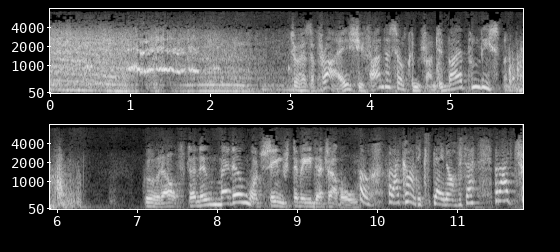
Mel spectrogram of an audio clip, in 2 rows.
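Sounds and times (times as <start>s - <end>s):
wavering tire squeal of a car skidding: 0.0s - 2.7s
car engine: 0.0s - 6.5s
speech: 3.2s - 6.2s, 7.1s - 11.8s.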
